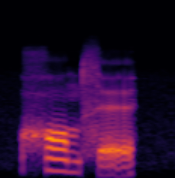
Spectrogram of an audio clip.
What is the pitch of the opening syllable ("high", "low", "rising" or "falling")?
falling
